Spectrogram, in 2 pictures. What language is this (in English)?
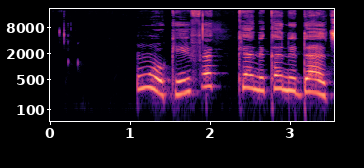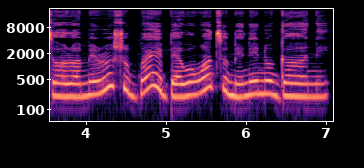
Yoruba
